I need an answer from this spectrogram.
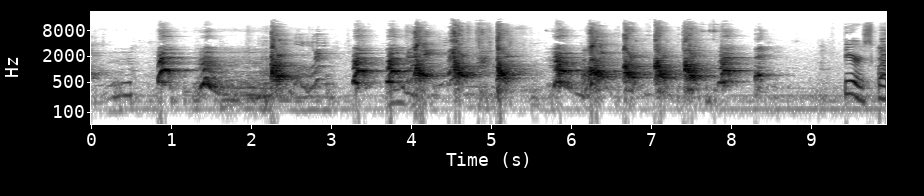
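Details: Three dogs, a Sheltie, a Collie and a French Bulldog, bark at a squirrel on a rainy March day; loud sharp barks come in rapid bursts, over a dozen in ten seconds, with short pauses and a person talking between them.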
